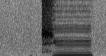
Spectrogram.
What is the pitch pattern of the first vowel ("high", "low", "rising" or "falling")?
high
